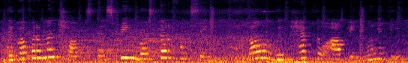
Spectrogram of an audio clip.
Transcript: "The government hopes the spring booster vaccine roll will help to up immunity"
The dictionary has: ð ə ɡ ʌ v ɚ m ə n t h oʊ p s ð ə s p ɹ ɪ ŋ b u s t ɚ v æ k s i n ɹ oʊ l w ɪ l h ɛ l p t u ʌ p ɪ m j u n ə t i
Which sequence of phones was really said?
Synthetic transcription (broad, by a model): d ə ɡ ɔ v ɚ m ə n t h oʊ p s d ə s p ɹ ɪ ŋ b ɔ s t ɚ f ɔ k s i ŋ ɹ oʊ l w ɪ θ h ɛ p t u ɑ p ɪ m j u n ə t i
